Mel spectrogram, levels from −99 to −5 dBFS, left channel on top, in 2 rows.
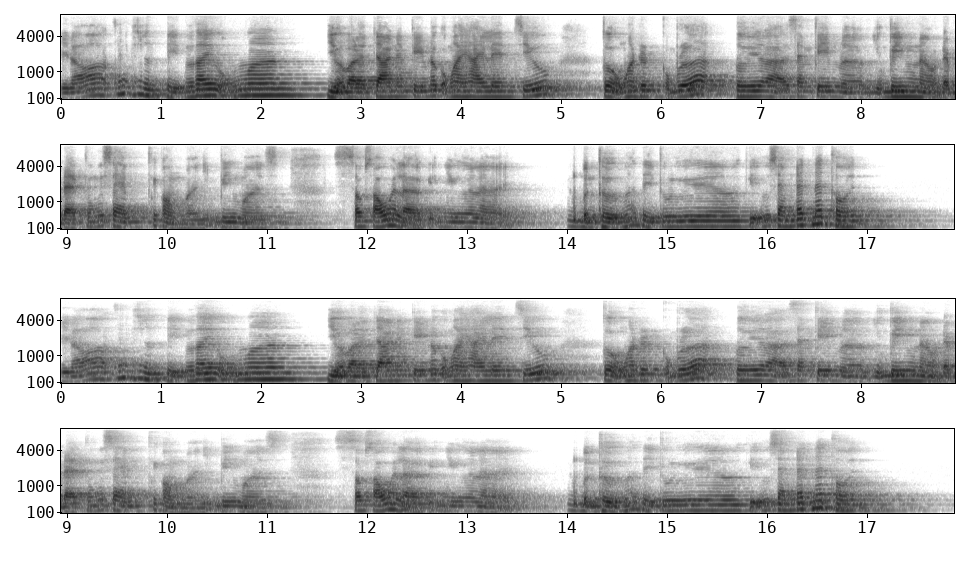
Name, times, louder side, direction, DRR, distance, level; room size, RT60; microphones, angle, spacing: voice 1, 0.0-2.4 2.7-4.9 5.4-11.1 11.8-13.5 14.0-16.9, left 3 dB, 55° left, 9 dB, 0.9 m, -25 dB
10.5 x 9.7 x 5.0 m, 1.2 s
head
